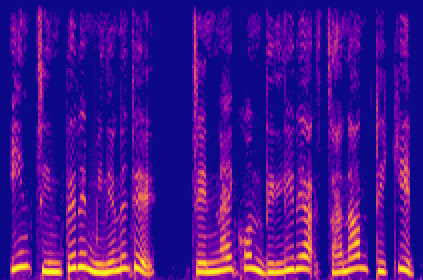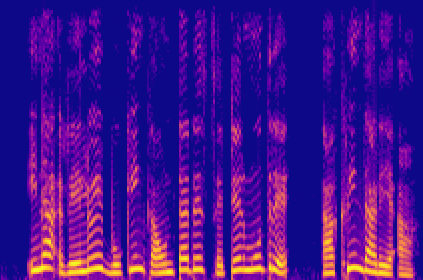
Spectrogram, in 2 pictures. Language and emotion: Santali, fearful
